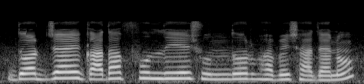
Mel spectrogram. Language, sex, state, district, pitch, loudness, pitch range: Bengali, female, West Bengal, Cooch Behar, 250 Hz, -15 LUFS, 235-275 Hz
